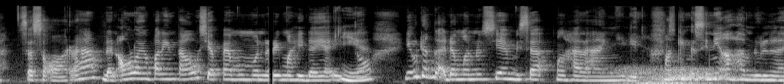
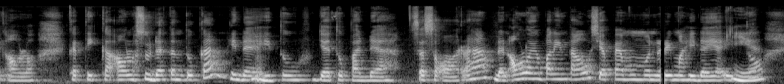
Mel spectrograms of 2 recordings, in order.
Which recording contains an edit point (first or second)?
first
